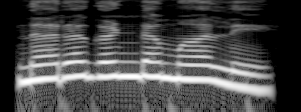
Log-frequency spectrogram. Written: ನರಗಂಡಮಾಲೆ

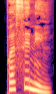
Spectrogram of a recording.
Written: ಪಸೆನಿಲ್

